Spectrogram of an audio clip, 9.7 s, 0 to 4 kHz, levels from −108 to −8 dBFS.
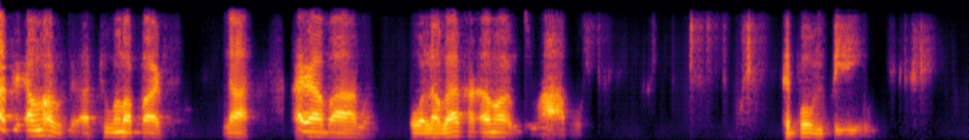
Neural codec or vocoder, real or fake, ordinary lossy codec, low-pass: codec, 16 kHz, 0.5 kbps, X-Codec, HuBERT features, trained on general audio; fake; none; 3.6 kHz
